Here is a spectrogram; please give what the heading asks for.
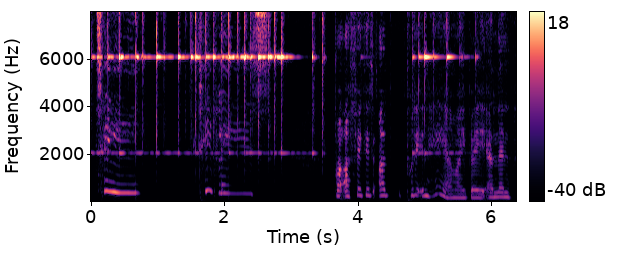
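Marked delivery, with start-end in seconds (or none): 0.1-2.7 very high, drawn-out held notes; tiny plea. Acted. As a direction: pipe it up high, asking for tea. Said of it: "Oh, I could just go".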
